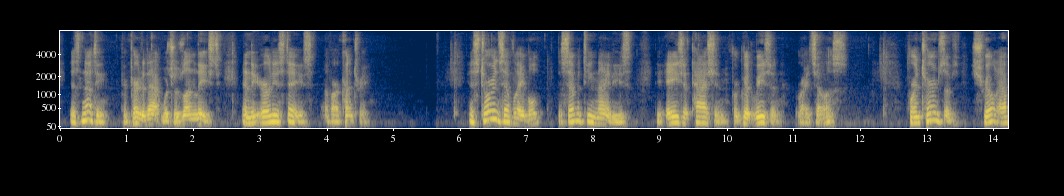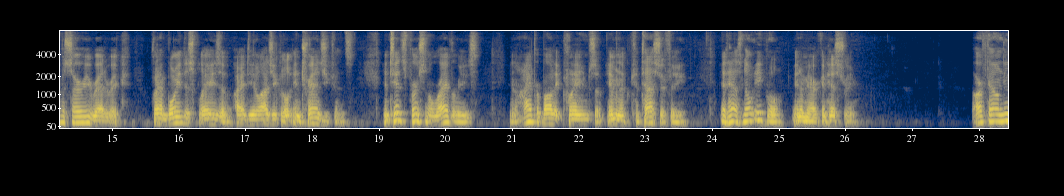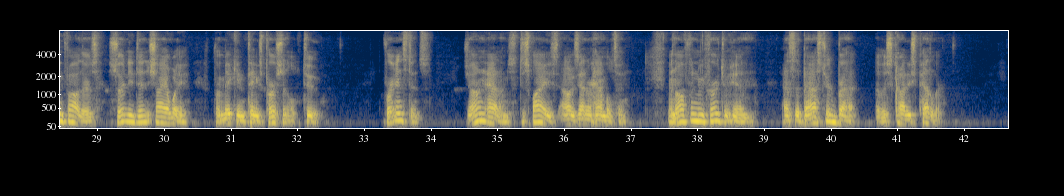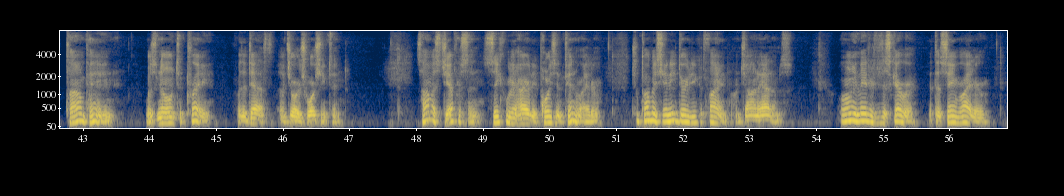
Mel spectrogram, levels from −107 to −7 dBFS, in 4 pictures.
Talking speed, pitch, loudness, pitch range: 135 wpm, 140 Hz, -23 LUFS, 120-155 Hz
